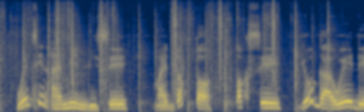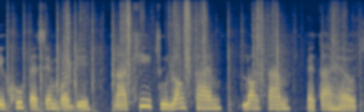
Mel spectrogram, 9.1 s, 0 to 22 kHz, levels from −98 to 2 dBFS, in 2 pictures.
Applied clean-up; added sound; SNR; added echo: none; Scissors + Computer keyboard; 14 dB; none.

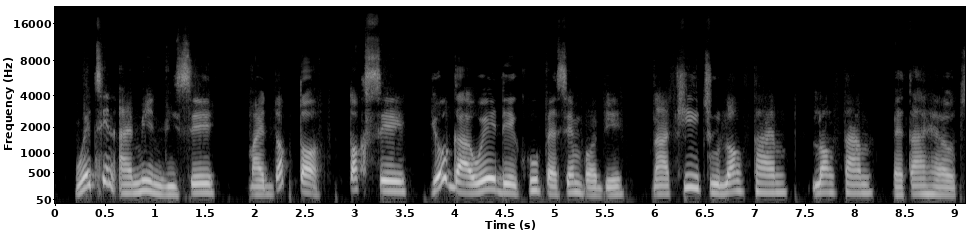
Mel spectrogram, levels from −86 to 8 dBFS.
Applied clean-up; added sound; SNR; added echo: neural mask model DeepFilterNet 3.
